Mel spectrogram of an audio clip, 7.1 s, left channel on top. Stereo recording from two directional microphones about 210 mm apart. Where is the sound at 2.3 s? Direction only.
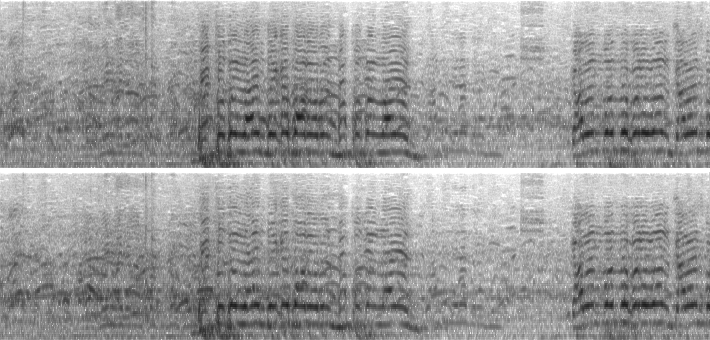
20° left (ahead or behind).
